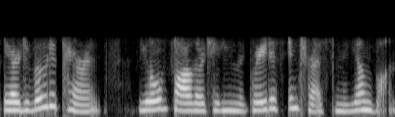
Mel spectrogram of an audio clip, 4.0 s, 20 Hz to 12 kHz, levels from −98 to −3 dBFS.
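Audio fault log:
Throughout, AMR narrowband mobile codec: the speech sounds buzzy, synthetic and muffled, with nothing above 3.8 kHz. A vocal-tract model driven by sparse pulses rebuilds each frame, and damage this heavy fits AMR-NB's lowest mode, 4.75 kbps.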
